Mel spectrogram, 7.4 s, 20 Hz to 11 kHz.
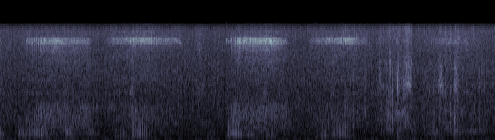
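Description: Repeated noisy, rough breathing with a whistly edge from a sleeping baby, about one snore every 1.5 seconds; infant snoring.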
